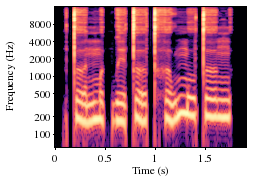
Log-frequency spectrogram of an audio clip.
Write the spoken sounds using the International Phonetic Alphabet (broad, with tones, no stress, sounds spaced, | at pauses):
t̪ əː˨˩˨ n m ə˨˩ k̚ v e˨˩˨ t̪ əː˨˩˨ t̪ʰ ə˨˩˦ w m o˧ t̪ ə˧ ŋ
